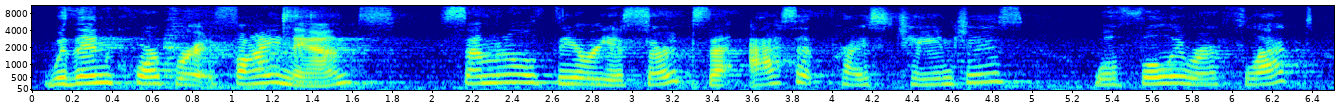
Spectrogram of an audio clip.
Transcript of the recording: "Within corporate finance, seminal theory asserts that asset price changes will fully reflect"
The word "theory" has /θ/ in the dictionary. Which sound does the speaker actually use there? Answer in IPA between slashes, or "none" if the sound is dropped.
/θ/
